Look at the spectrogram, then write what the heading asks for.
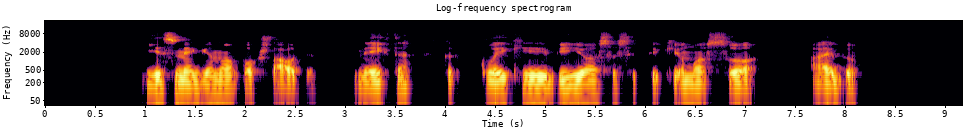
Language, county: Lithuanian, Kaunas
